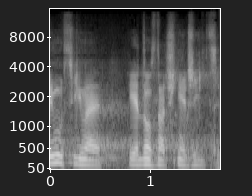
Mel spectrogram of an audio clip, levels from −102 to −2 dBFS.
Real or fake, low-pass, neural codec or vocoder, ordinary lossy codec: fake; 14.4 kHz; autoencoder, 48 kHz, 128 numbers a frame, DAC-VAE, trained on Japanese speech; MP3, 96 kbps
